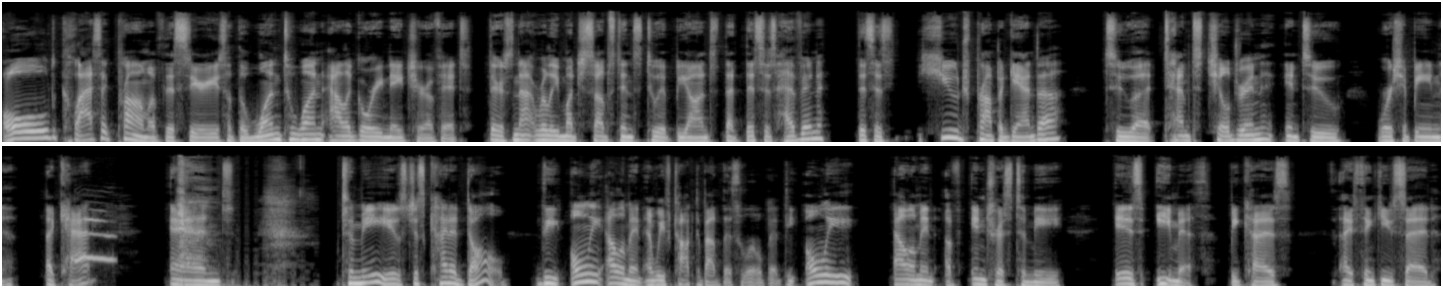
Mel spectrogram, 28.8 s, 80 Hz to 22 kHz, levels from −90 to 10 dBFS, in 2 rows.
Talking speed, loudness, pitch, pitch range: 150 wpm, -20 LUFS, 125 Hz, 110-155 Hz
